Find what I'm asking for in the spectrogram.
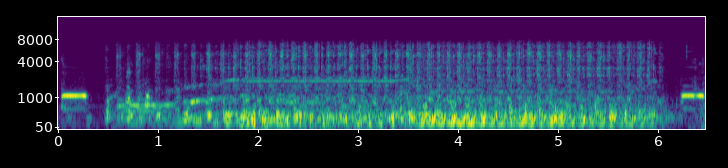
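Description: A sewing machine runs a quarter-inch pillow seam in one steady, continuous mechanical whir lasting several seconds, fairly quiet and close, with a brief pause near the start and none of the talk breaking in.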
